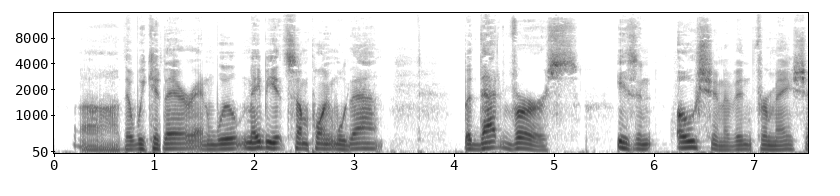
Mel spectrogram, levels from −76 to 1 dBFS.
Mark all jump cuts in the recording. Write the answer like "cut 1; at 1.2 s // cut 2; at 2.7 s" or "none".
cut 1; at 1.1 s // cut 2; at 3.0 s // cut 3; at 5.6 s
